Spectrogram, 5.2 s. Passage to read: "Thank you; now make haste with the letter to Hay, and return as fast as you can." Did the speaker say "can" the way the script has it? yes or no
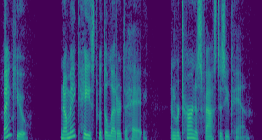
yes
